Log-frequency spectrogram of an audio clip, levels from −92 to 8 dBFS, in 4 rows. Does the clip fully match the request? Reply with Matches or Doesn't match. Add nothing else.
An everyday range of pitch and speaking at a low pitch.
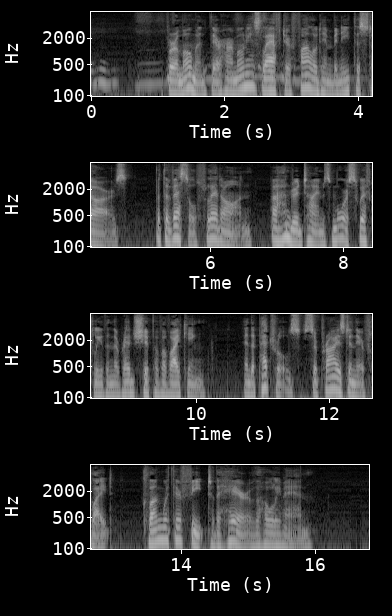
Matches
